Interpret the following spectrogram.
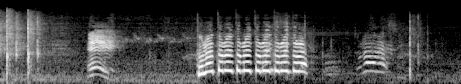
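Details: Small one-eyed dog, nervous in a shelter, gives high-pitched yelping barks: a single yelp, then a rapid burst of about six sharp yaps, then one more yelp, with a few clicking knocks at the start.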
